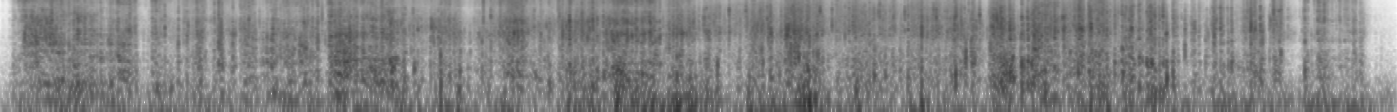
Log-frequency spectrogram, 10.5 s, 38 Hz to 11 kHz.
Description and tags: rustle.paper Tear 3
recordings of various rustling sounds with a stereo Audio Technica 853A
noise, rustle, tear, paper, scratch, rip, cruble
